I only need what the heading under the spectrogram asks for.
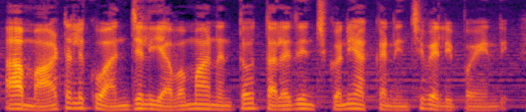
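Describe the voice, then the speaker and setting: A man's voice: lowish voice, brisk, darkish tone, soft background music. A man narrating a scripted moral story as the storyteller.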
